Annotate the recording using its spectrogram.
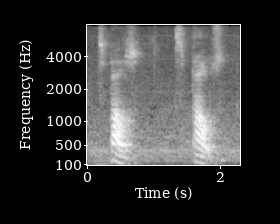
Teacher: La s final suena vibrada. Z, como el zumbido de una abeja. Z. Spouse.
